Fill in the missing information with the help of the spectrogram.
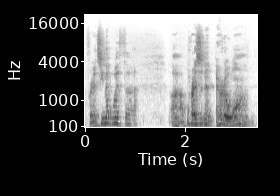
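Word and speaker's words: Erdoğan: way over in France he met with President Erewhon it's pronounced Erewhon and do you know who he is a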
